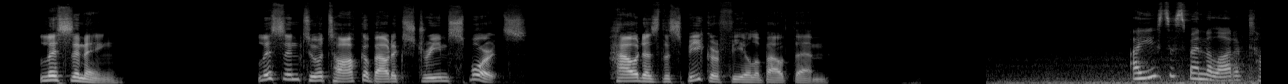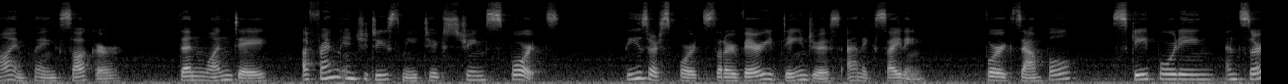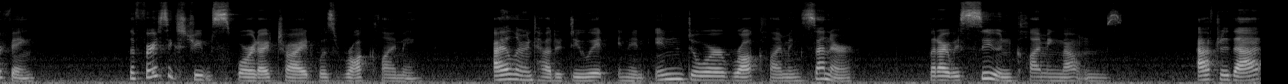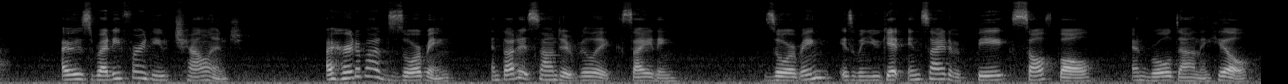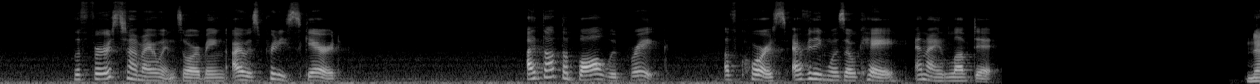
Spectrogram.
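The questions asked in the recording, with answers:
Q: How does the speaker feel about them?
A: He loves them and finds them exciting.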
